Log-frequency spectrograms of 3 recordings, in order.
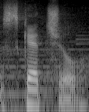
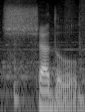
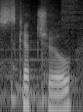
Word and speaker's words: schedule: present schedule right this is sh know the pronunciation is schedule or Shadle but schedule is the one H we can just practice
